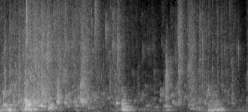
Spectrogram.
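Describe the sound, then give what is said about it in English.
Water sloshes and splashes in a bathtub as someone shifts and climbs out, a continuous churning with bursts of splatter and dripping, no voices. “splash back, making the water in the tub more agitated”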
